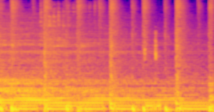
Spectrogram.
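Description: Music starting up: a backing track with a bass line and regular drum beats, with sustained notes that fit an alto saxophone playing over it.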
